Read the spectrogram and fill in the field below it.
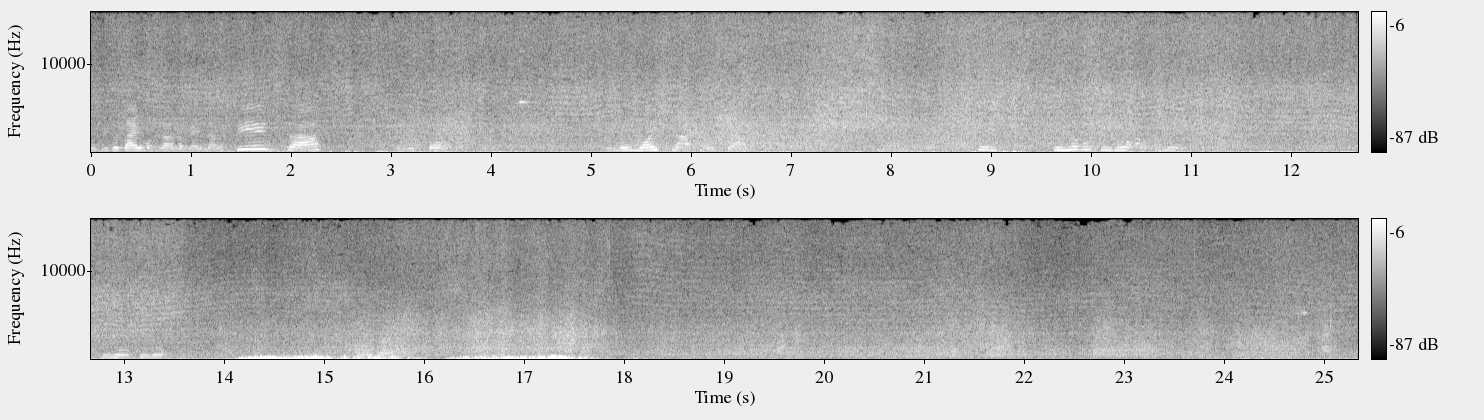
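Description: Water sprays from a hose onto soil.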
